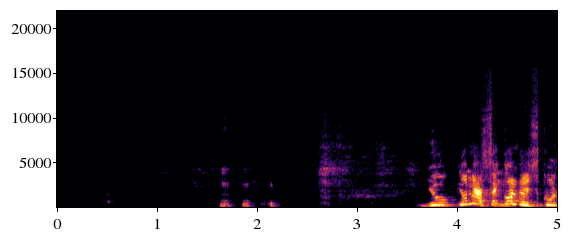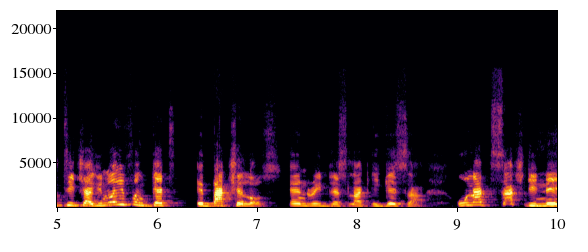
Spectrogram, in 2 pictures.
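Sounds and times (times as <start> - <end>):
man chuckling: 1.6 - 2.9
man breathing in: 2.6 - 3.6, 8.7 - 9.0.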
